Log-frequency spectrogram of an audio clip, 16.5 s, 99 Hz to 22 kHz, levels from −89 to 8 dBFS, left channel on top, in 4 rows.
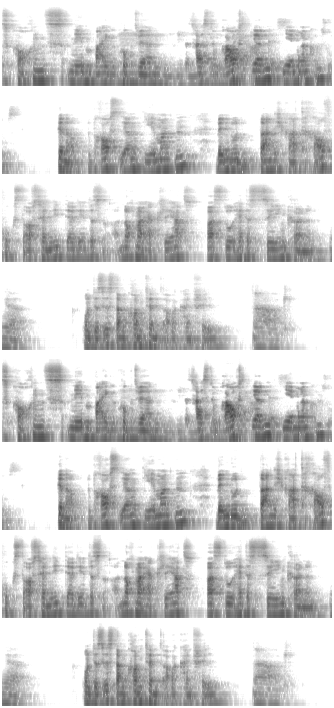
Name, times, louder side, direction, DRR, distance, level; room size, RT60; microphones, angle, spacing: voice 1, 0.0-2.0 2.4-4.0 4.8-12.2 13.4-15.1, right 3 dB, 40° right, 0.9 m, -35 dB
voice 2, 1.4-3.6 3.9-4.3 12.3-12.6 15.5-16.0, right 1 dB, 80° left, 2.6 m, -44 dB
15.0 x 5.6 x 2.9 m
head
